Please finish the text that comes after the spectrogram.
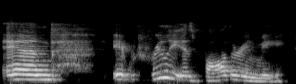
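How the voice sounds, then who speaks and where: A woman's voice: medium pitch, animated, measured pace, darkish tone, dull audio. A young woman with a stuffy nose from a cold, hosting her weekly spiritual show and talking casually from home, rambling with many fillers and restarts. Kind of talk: casual spoken vlog. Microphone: webcam.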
